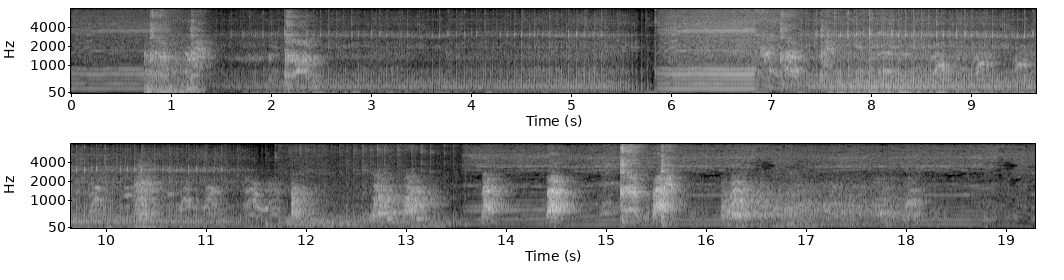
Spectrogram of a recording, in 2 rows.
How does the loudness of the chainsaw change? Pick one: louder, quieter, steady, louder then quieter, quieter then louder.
louder then quieter.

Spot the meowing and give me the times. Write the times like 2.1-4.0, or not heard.
0.7-1.4.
